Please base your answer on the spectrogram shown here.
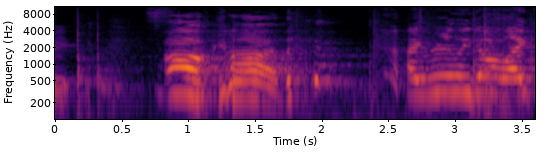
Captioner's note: laughing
